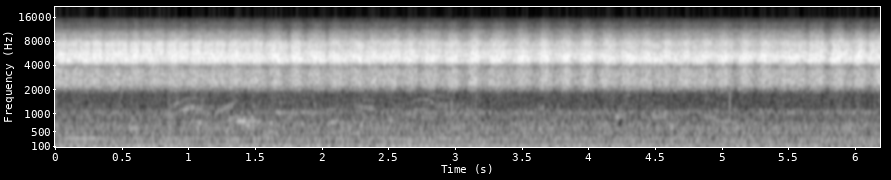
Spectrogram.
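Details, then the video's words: Cicadas by the sea in Croatia during a 2020 summer holiday, a dense, steady high buzz with a fast shimmering pulse running unbroken throughout, no other clear sounds. "Kroatien Zikaden und Meer"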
